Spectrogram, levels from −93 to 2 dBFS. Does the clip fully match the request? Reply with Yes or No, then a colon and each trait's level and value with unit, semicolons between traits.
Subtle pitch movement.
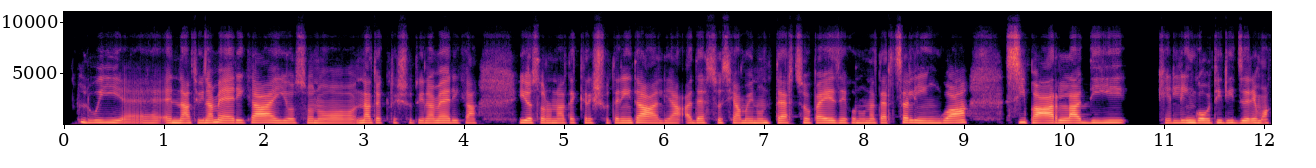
Yes: narrow, 1.3 semitones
